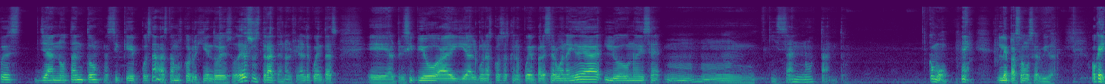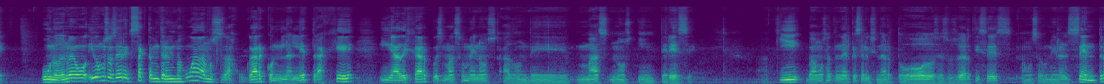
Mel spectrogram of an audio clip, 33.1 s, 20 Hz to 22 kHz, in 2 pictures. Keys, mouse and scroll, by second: 0.1 shift+middle click, 0.8-1.9 typing, 2.5-3.7 drag, 3.8 typing, 4.3 click, 5.5-6.5 typing, 7.1 click, 8.9 typing, 9.7 click, 10.7-12.4 middle drag, 14.1 middle click, 15.2-16.9 shift+middle drag, 15.2 typing, 16.9-18.6 typing, 22.0 click, 24.3 middle click, 26.4 shift+middle click, 27.1 typing, 28.8 typing, 29.3 click, 30.8 typing, 31.4 click, 31.9 click, 32.8 typing.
